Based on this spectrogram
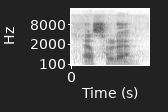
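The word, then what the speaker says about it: ethylene: 근데 이제 내부적으로 생리적으로는 ABA라든지 에슬렌, C2H4, 에슬렌 이렇게 발음합니다만, 이런 호르몬이 없어야 되고, 배가 소위 엠브리오 요 부분이 배라고 하는데, 엠브리오가 성숙해야 된다.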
